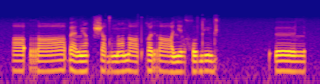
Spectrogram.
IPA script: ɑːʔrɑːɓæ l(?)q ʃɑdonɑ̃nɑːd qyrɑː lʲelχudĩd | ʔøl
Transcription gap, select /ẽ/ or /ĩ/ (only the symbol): ẽ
